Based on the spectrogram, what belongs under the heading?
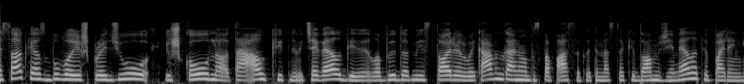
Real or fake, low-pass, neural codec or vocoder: fake; 7.2 kHz; codec, 16 kHz, 1 kbps, X-Codec, HuBERT features, trained on LibriSpeech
